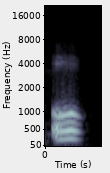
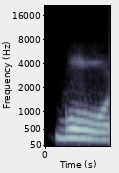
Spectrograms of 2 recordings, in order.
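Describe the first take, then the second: First: The syllable starts directly with the vowel. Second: The syllable starts with a w sound. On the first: This is the reading when it is used as a particle. "tapi berubah jadi o karena ini ada ada bintangnya" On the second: This is the character's usual reading. "ini sebenarnya dibacanya wo nanti"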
